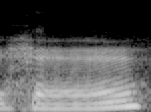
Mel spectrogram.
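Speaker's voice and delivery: "Hey" drawn out with a dip and a rise; Japanese-style reacting "hey". Shown as a demonstration. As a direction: say "Hey" with a telling tune. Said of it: "that tone can change".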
